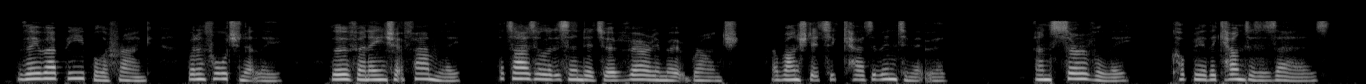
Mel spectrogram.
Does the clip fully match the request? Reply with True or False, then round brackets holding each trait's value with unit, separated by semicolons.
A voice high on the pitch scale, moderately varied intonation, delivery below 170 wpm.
True (215 Hz; 4.2 semitones; 160 wpm)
